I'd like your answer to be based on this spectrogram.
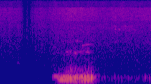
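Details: Snoring from one of two sleepers heard together; a person nearby had been vomiting, suspected flu: a single short, low, rough snore in a quiet room.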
